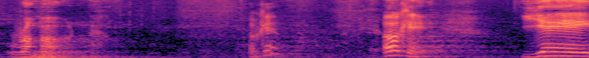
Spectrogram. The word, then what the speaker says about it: Ramón: Okay, and the name is pronounced Ramón.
